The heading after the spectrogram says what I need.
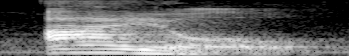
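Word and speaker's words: aisle: que faz toda a diferença a palavra se pronuncia ion isso é o corredor por exemplo o corredor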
